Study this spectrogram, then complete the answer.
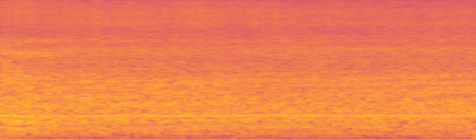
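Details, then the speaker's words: RealYou no-dilution foam cannon, soap tank on top, spraying undiluted Adam's Mega Foam; steady, even hiss of spray with a constant pump drone and no sputtering or surging, giving heavy foam. Normal spraying. "Guys, as always with Adam's as mega foam, the foam production is insane."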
